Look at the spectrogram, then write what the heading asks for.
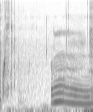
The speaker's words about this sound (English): Okay, so if I put the moist fart, ooh. If I play the moist fart right before the shart, oof, listen.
